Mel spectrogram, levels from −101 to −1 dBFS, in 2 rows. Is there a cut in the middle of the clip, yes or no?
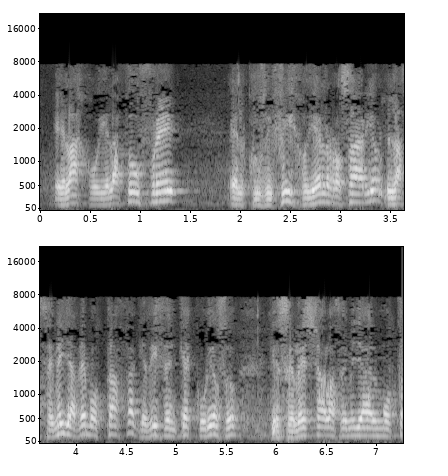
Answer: yes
